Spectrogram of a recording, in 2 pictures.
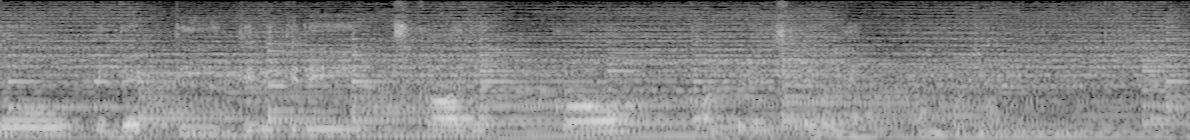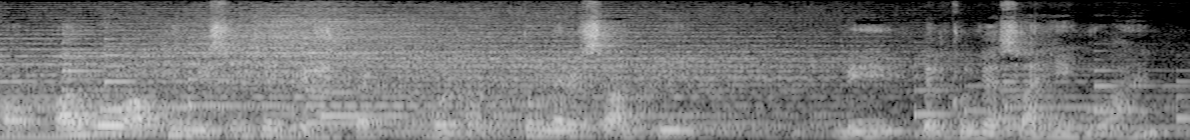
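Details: Adult man who says he stammers and accepts his stammering, speaking Hindi over background music as part of a self-managed stammering mission; stuttering.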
